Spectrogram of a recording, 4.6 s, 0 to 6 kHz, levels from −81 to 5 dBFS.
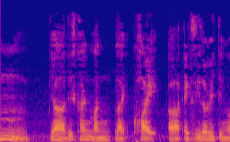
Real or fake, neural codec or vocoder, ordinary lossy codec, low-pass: real; none; MP3, 24 kbps; 5.4 kHz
